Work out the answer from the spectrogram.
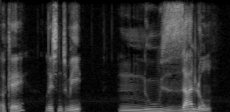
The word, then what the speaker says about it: nous allons: So it does mean that you will have to pronounce this z sound. Okay, listen to me. Nous allons. Nous allons.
